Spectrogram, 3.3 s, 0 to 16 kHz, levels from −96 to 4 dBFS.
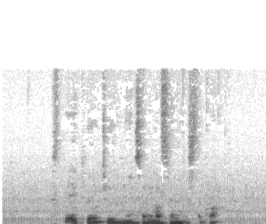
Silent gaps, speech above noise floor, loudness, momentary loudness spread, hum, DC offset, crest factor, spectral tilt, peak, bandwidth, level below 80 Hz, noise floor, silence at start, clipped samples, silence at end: none; 27 dB; -26 LUFS; 10 LU; none; under 0.1%; 14 dB; -7.5 dB/octave; -12 dBFS; 11.5 kHz; -48 dBFS; -52 dBFS; 0.65 s; under 0.1%; 0.55 s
